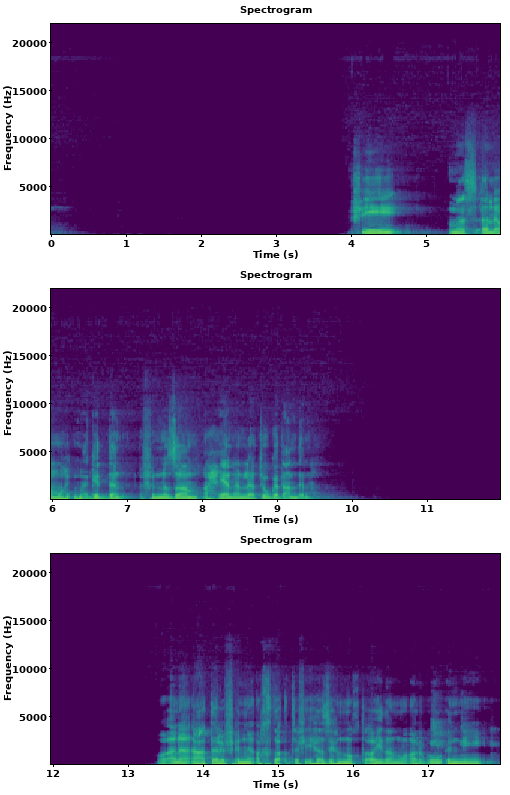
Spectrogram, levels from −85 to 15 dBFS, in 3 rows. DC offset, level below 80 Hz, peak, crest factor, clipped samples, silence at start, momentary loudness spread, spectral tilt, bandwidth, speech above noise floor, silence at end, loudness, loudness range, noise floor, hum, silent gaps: under 0.1%; -46 dBFS; 0 dBFS; 14 dB; under 0.1%; 4 s; 8 LU; -7 dB/octave; 9.2 kHz; 74 dB; 0.15 s; -13 LUFS; 10 LU; -87 dBFS; none; 10.83-13.06 s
